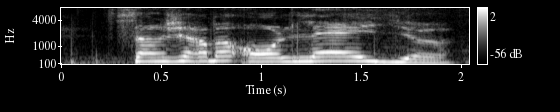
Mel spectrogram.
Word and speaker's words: Saint-Germain-en-Laye: Ok, j'aurais dû mieux prononcer. Saint-Germain-en-Laye.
